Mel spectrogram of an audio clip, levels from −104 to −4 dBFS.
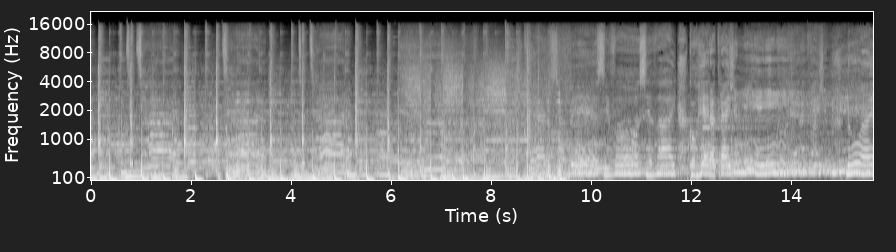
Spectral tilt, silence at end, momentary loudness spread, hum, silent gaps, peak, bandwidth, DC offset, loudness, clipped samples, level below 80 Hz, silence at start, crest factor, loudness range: -6 dB/octave; 0 s; 3 LU; none; none; -4 dBFS; 16.5 kHz; under 0.1%; -18 LUFS; under 0.1%; -24 dBFS; 0 s; 14 dB; 1 LU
